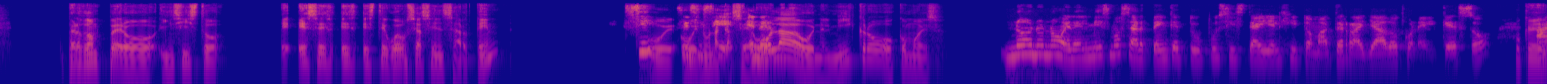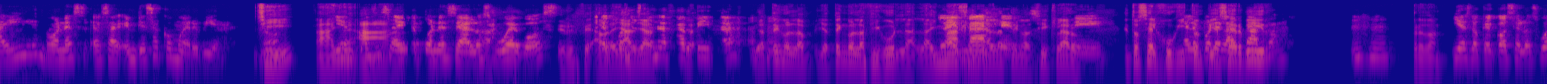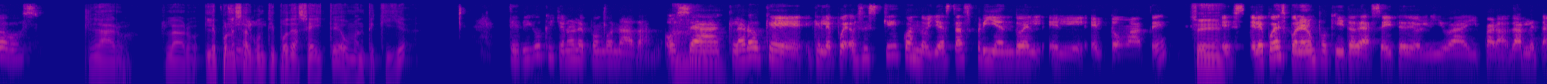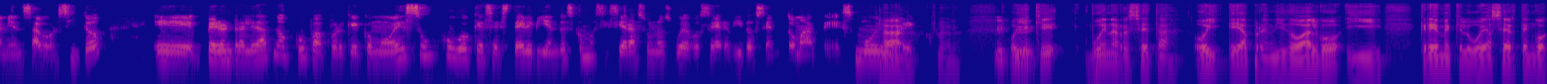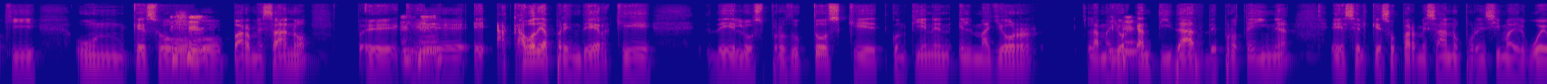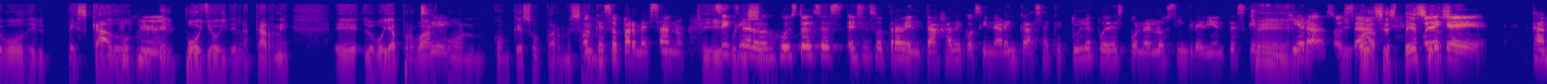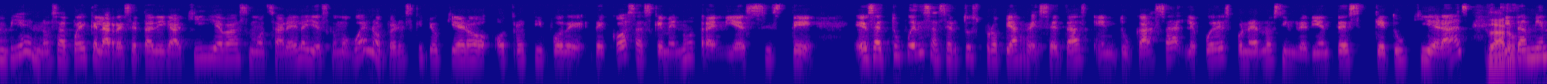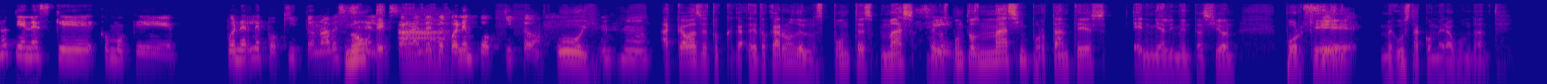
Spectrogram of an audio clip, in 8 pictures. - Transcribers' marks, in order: chuckle; "cuece" said as "cose"; tapping; laughing while speaking: "Ujú"; other background noise
- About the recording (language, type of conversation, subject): Spanish, unstructured, ¿Prefieres cocinar en casa o comer fuera?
